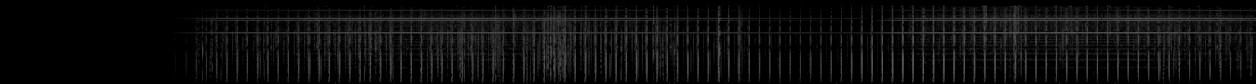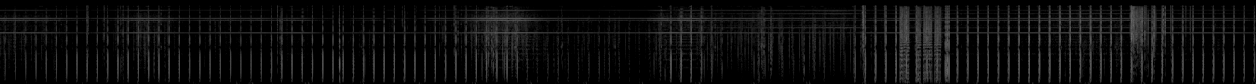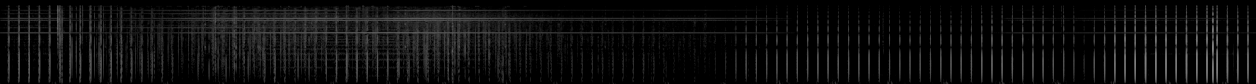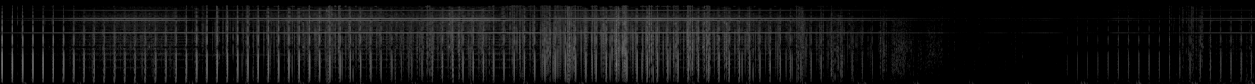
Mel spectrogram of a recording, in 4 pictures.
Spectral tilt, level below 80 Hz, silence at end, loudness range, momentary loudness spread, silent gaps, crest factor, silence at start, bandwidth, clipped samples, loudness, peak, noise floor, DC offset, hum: 1.5 dB/octave; -78 dBFS; 0 s; 11 LU; 14 LU; none; 36 dB; 1.7 s; 17 kHz; under 0.1%; -38 LUFS; -4 dBFS; -81 dBFS; under 0.1%; none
